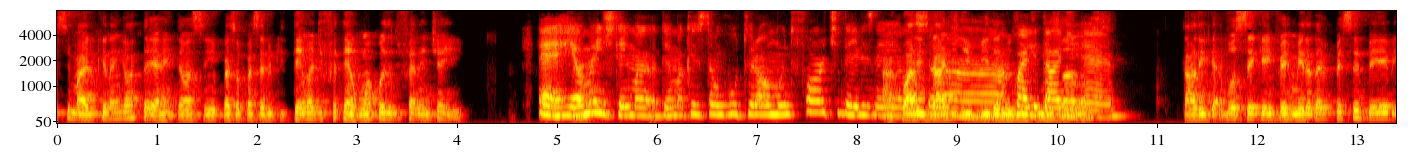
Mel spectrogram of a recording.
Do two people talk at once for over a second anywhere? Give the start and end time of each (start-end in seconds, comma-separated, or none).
8.2-10.6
